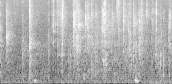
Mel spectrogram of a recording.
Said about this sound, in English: That's good. Not as sweet as the apricot one, but it's good. Crunchy. Wait, corn cake?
